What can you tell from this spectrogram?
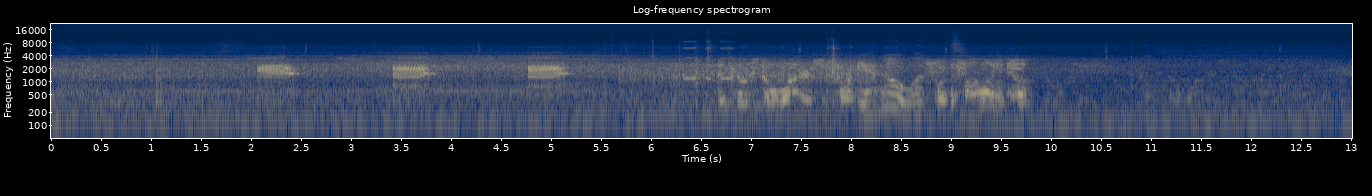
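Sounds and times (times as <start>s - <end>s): two-tone electronic data bursts: 3.4s - 4.0s, 4.8s - 5.3s, 6.3s - 7.0s.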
